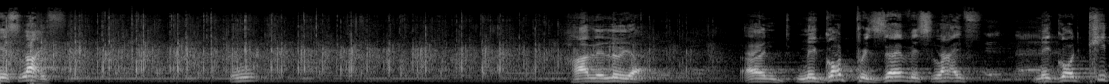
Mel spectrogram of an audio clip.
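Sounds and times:
audience clapping: 0.0 - 7.4
speech: 0.1 - 0.7, 2.3 - 2.7, 5.7 - 6.6, 7.4 - 11.0.

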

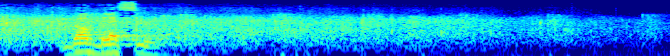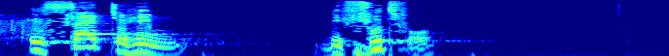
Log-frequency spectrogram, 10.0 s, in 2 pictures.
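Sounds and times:
audience applause: 0.0 - 5.7
speech: 0.5 - 1.3, 5.2 - 6.4, 7.5 - 8.3.

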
